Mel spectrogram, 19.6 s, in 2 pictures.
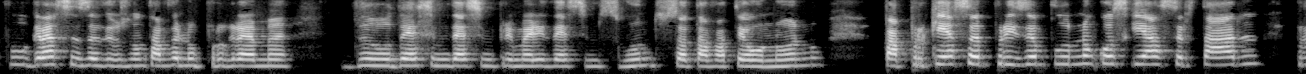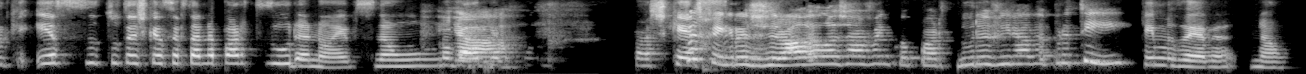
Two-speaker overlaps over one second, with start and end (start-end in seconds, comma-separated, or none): none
